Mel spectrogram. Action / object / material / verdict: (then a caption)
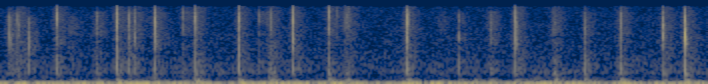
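tap / smartphone glass screen / glass / none. Long acrylic nails tap the glass screen of a black smartphone lying flat on a towel. The result is a quick, uneven run of sharp, bright clicks that stop dead with no ring, over a faint low rumble.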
